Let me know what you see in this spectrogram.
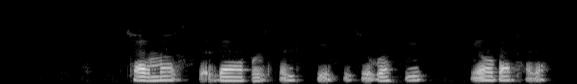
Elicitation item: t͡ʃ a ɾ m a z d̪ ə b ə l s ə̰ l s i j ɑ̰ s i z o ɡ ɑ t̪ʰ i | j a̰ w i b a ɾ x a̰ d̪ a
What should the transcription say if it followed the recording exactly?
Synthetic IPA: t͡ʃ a ɾ m a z d̪ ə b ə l s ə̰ l s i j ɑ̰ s i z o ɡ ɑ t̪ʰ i | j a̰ w a b a ɾ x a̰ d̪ a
